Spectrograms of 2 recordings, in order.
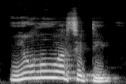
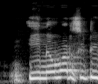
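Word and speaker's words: university: देखिए क्या है कि इसका उच्चारण हम ए से करते हैं ना यूनिवर्सिटी इवर्सिटी नहीं कहते हैं यूनिवर्सिटी तो ये बताओ वावेल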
